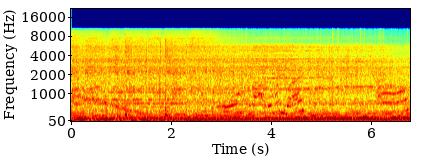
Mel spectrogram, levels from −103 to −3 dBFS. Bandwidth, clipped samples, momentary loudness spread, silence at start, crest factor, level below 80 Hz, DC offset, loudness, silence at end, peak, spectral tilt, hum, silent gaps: 11 kHz; 3%; 1 LU; 0 s; 6 dB; -14 dBFS; under 0.1%; -7 LUFS; 0 s; 0 dBFS; -5 dB/octave; none; none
